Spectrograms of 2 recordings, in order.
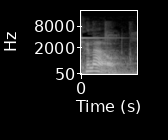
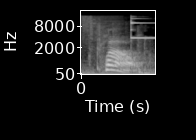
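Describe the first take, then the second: First: An extra vowel breaks up the opening consonants. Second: The opening consonants are said together without a vowel. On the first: The speaker calls it wrong. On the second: The speaker calls it right.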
